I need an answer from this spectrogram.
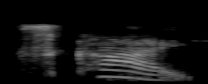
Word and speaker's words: sky: But how do we pronounce it? Listen very carefully. Fly. To fly, sky. Very nice. We pronounce it as I.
